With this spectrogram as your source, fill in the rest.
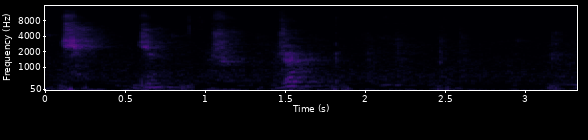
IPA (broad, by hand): ʧ, ʤ, tr, dr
